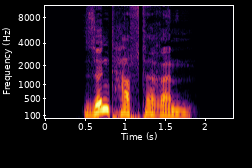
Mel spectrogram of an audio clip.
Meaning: strong dative masculine/neuter singular comparative degree of sündhaft
- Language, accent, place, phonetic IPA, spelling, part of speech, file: German, Germany, Berlin, [ˈzʏnthaftəʁəm], sündhafterem, adjective, De-sündhafterem.ogg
